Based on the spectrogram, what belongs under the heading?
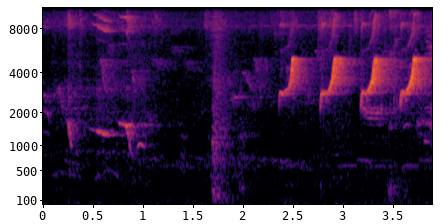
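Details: Budgerigar calling in the chick-like style said to draw replies from other budgerigars: a few soft chirps and a dull thump, then four quick rising chirps in a row over steady background hiss.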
